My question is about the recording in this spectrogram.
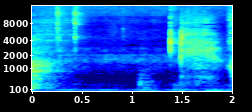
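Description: A woman's sung note trailing off at the very start, then near silence with a few faint clicks a little past halfway.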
